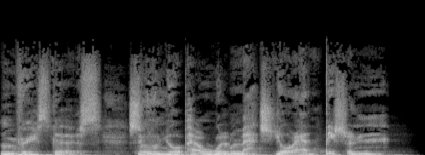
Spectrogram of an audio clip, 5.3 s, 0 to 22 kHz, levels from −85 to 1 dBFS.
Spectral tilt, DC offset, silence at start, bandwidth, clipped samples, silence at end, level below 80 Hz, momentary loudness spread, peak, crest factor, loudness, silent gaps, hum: -4.5 dB/octave; under 0.1%; 0 s; 16 kHz; under 0.1%; 0.3 s; -44 dBFS; 6 LU; -4 dBFS; 16 dB; -20 LUFS; none; none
